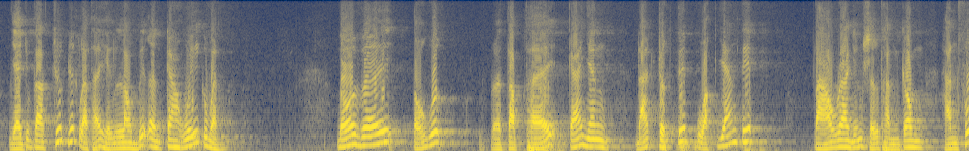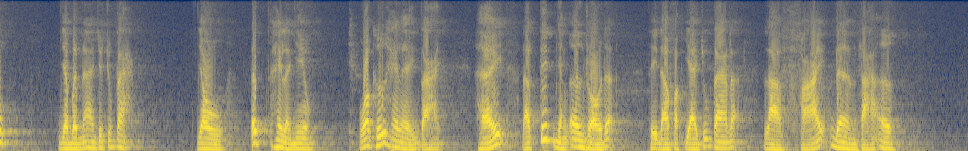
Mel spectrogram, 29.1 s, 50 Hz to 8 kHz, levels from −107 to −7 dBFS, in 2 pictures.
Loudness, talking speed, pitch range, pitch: -11 LUFS, 155 wpm, 105-140 Hz, 120 Hz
